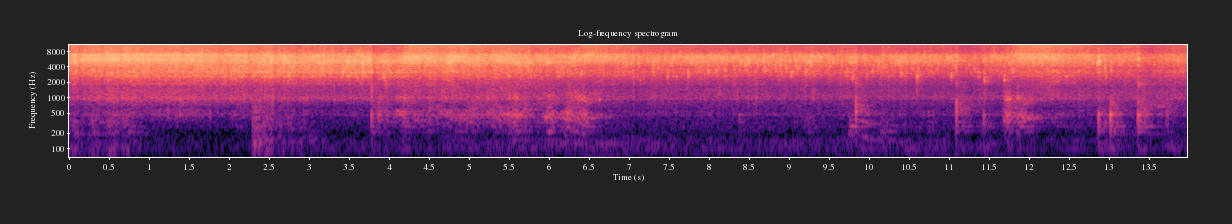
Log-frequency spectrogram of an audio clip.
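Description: Chopped onions sizzling in hot oil in an aluminium pot, stirred with a metal spoon that scrapes and clicks against the pot now and then.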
